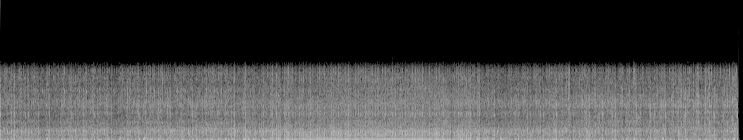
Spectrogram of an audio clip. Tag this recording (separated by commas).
Engine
